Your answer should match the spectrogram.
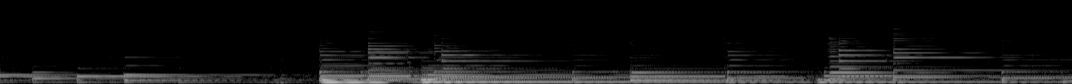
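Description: An ensemble of nylon-string classical guitars plays plucked notes that fade softly, then strikes full chords, loud at about three seconds in and again near four and eight seconds.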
